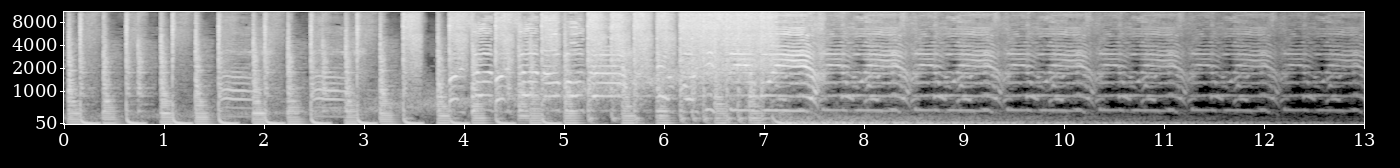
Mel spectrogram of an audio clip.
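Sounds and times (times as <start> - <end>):
electro funk music: 0.0 - 9.2.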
